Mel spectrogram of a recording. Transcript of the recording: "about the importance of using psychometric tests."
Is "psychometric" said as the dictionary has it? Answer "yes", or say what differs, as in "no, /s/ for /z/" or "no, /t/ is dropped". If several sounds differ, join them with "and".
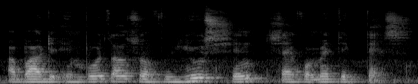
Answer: no, /ɹ/ is dropped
